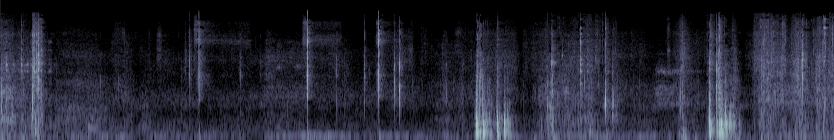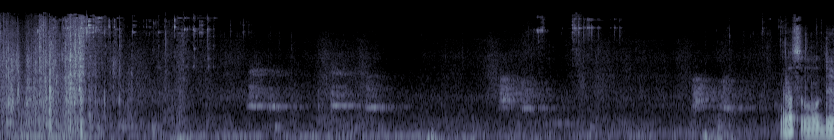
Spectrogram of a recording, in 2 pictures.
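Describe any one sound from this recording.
Metal parts clink and knock together.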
